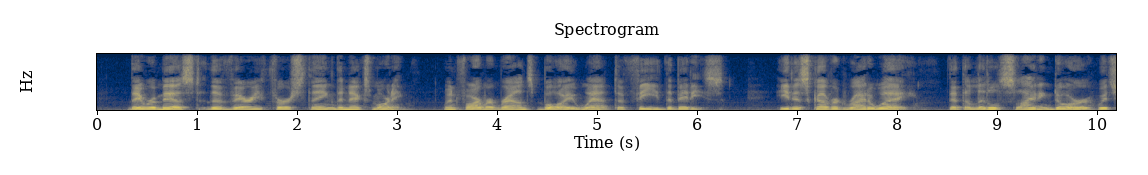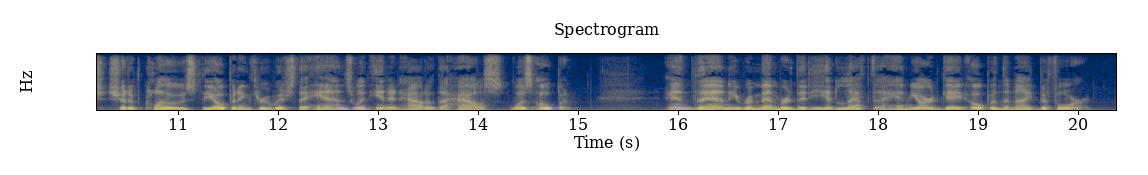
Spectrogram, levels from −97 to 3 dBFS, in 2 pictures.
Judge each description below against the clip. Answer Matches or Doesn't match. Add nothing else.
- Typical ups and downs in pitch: Doesn't match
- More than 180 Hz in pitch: Doesn't match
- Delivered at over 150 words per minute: Matches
